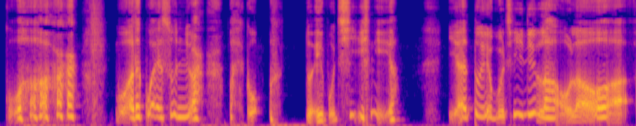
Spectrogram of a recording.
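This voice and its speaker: A man's voice: animated, slow pace, no room sound, full character voice. A man voicing an elderly grandfather with a dry, cracked voice who pleads and weeps. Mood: weeping. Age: older. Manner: begging, breathy and low. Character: frail old grandfather, pleading and tearful.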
